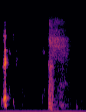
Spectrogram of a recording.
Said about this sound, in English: Who got little puppies? What are you at? That kid too. I want a pet. That motherfucker don't sound little, though. That motherfucker sound that's a little baby.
